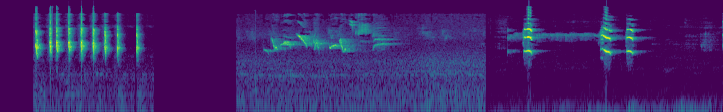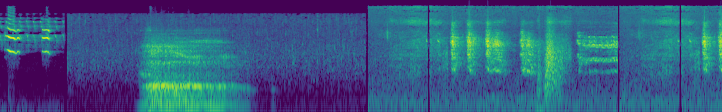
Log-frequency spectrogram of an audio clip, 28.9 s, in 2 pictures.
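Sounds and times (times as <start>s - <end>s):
small birds chirping: 4.9s - 15.8s
toucan calls: 10.2s - 11.0s, 11.9s - 13.0s, 14.4s - 15.7s, 23.1s - 25.3s, 25.9s - 26.8s, 28.1s - 28.9s
stream rushing: 15.8s - 23.0s
steady hiss: 21.9s - 23.4s, 26.9s - 28.4s.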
